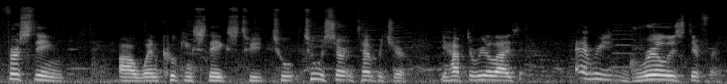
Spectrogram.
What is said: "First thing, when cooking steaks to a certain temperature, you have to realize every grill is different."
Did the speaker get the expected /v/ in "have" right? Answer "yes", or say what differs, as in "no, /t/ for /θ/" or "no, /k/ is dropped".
no, /f/ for /v/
